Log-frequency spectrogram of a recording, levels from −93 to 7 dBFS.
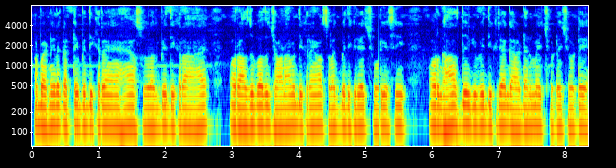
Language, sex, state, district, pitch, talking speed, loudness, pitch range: Hindi, male, Delhi, New Delhi, 120 Hz, 280 wpm, -18 LUFS, 115-125 Hz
